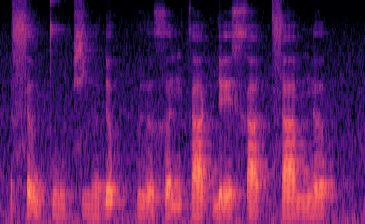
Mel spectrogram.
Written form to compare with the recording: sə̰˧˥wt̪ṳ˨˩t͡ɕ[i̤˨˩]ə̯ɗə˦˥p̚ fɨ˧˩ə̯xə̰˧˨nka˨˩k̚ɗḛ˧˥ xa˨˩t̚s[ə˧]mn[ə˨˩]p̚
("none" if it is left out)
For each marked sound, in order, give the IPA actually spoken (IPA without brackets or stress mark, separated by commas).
i̤˨˩, a˧, ə˦˥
